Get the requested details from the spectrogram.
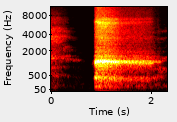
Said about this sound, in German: Jetzt mal laut, das kannst du ja auch leise machen, aber ein bewusstes Ausatmen.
